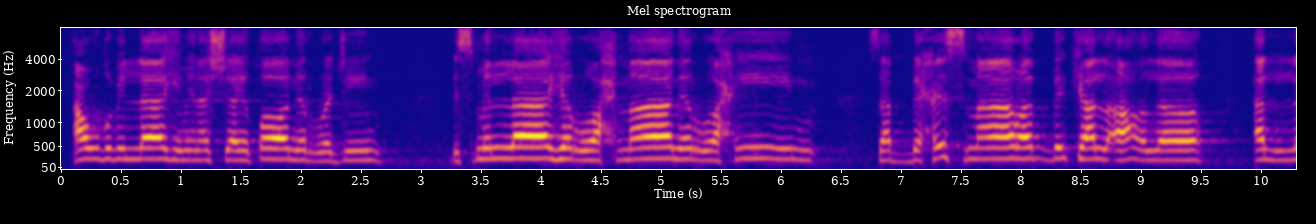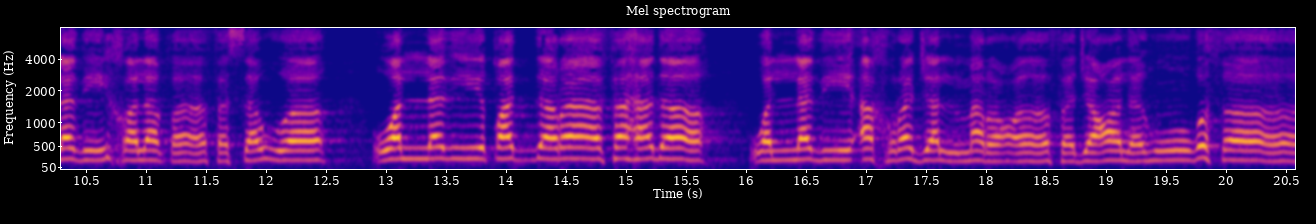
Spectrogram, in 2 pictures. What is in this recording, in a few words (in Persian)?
قرائت تدبری سوره اعلی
